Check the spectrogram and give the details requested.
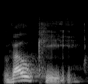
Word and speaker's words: velký: In Czech words, you could find it, for example, in words like velký, which means big, or káva, that's coffee.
